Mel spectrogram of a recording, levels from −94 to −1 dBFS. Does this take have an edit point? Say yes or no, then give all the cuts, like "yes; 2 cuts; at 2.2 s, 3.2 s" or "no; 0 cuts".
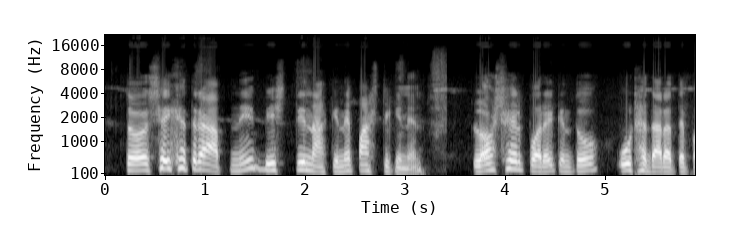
yes; 1 cut; at 3.4 s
